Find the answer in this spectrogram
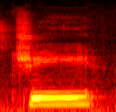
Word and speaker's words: Gouge: So the first one is, I don't know if you pronounce his name, Gouge. It's Gouge.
